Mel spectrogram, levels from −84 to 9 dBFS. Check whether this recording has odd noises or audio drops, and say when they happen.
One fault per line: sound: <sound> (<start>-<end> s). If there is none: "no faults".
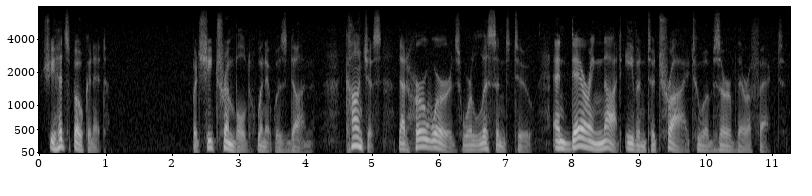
no faults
